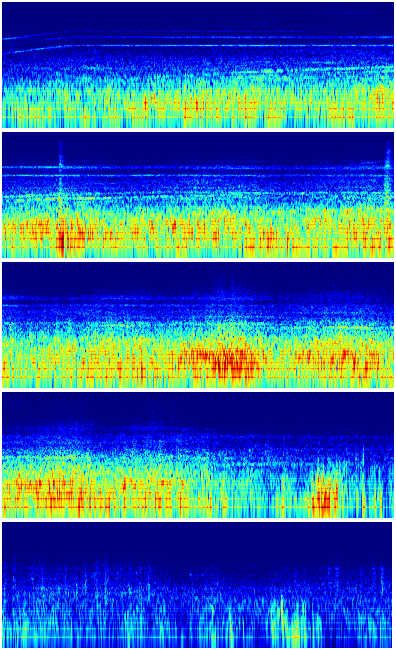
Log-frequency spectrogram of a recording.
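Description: Long Island Rail Road electric multiple-unit train pulling out of the station. Its motor whine rises in pitch as it accelerates, over the rumble of its wheels. The sound fades as the train leaves, with a single knock near the end.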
